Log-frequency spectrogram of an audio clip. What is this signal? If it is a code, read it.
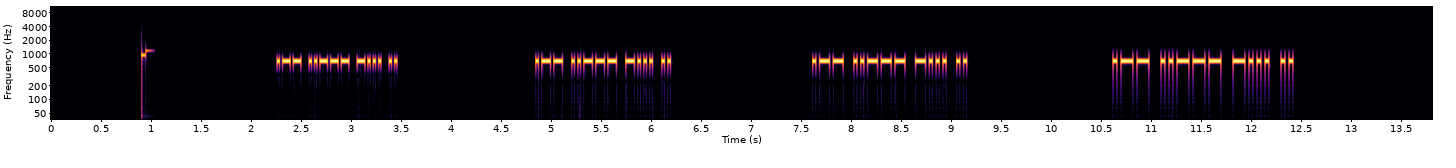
Morse code, heard as a keyed tone, about 37 wpm, 700 Hz. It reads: W2BI W2BI W2BI W2BI
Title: Speed Racing - USA 1x2 Call Signs 30wpm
